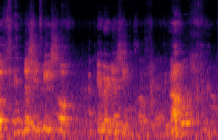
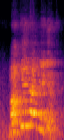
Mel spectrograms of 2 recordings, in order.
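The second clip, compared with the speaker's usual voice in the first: excited callout; 13 semitones higher, 9 dB louder than usual. Real, not acted. Calling out to the audience.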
